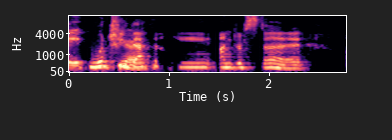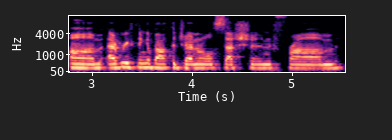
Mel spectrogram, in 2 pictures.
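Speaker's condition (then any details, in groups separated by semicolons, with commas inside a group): No condition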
